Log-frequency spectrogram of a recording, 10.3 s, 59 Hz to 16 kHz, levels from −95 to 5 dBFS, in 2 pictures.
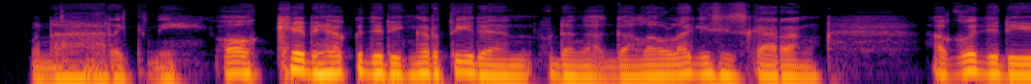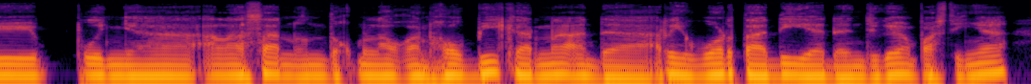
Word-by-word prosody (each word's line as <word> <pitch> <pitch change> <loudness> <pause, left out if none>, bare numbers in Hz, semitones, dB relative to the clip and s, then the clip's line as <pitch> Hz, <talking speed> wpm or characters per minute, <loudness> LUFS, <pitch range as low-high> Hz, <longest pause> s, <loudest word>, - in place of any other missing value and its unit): Menarik 90 +1 -4
nih. 85 +1 -9
Oke 125 +4 +3
deh 125 -4 +5
aku 130 +3 0
jadi 125 -2 +3
ngerti 125 +2 +1
dan 100 -2 0
udah 105 -2 -3
enggak 95 -2 -5
galau 105 +1 0
lagi 115 +2 -1
sih 110 - 0
sekarang, 100 -1 -3 0.6
aku 115 +5 0
jadi 110 -2 +2 0.2
punya 105 -1 +1
alasan 110 +1 -1
untuk 105 0 -3
melakukan 105 -2 0
hobi 110 +6 +2
karena 115 -2 +1
ada 95 -1 -1
reward 115 +1 +2
tadi 110 0 +2
ya - - +2
dan 95 0 0
juga 115 +4 +1
yang - - -4
pastinya, 105 +6 0
105 Hz, 175 wpm, -23 LUFS, 100-115 Hz, 0.6 s, deh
